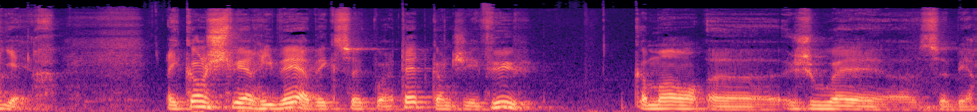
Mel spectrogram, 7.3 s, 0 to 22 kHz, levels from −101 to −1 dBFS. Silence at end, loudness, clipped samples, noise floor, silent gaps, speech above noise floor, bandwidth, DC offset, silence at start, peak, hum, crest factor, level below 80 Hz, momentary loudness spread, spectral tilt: 0 s; -16 LUFS; under 0.1%; -46 dBFS; none; 30 dB; 19 kHz; under 0.1%; 0 s; -2 dBFS; none; 14 dB; -44 dBFS; 17 LU; -5 dB/octave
